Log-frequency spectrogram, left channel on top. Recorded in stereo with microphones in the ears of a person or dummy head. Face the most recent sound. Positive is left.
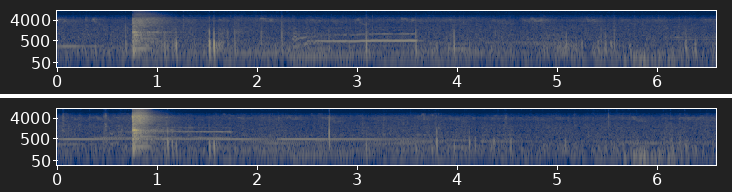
turn(degrees=-70)  # may be behind; listen again after turning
